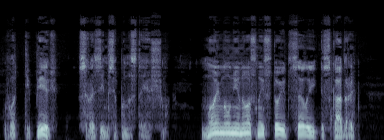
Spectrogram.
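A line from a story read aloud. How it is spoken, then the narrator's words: Deep sigh, then speaking. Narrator (Russian): он глубоко вздохнул и сказал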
